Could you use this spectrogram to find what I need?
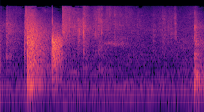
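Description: A rug unrolls with a soft rustle across a hard floor.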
